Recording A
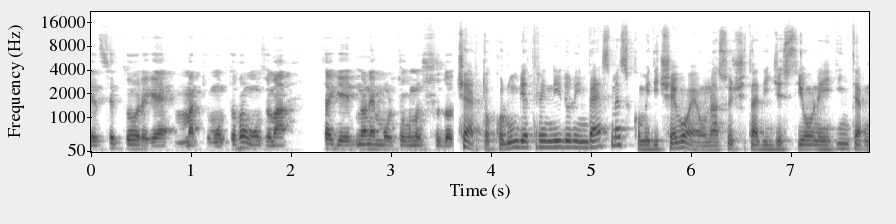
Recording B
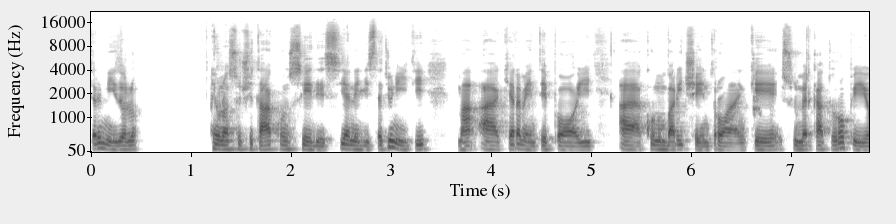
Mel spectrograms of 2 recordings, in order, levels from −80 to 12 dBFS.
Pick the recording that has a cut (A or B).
A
